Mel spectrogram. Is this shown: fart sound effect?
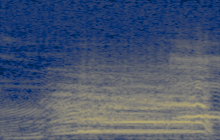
no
